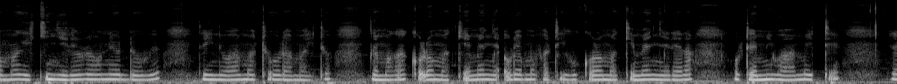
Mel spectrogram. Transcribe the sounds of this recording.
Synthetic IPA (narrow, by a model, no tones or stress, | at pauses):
maɣekiɲeɾeoɾɔneodowe | dainewamatʰoɾamaito | namaɣakʰɔ̰ɾɔmakemɛɲaʔoɾeamafatiɣokɔɾɔmakemɛɲɛɾɛɾaotɛmiwametʰḛ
